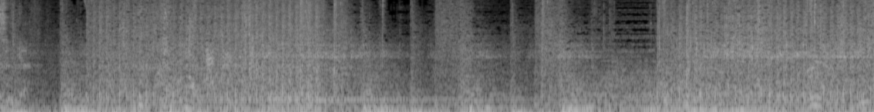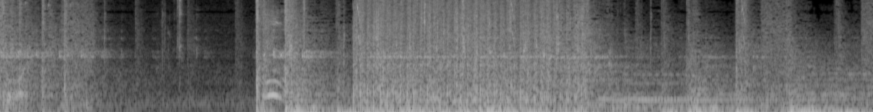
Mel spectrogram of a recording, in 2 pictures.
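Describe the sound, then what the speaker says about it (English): Sustained gunfire in the Uncharted video game, loud dense bursts of automatic shots and thuds filling most of the stretch, briefly thinning and dropping in the middle before resuming at full intensity. "There's a lot of shots"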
